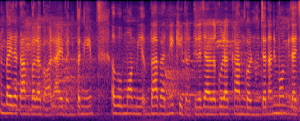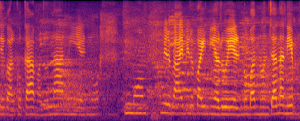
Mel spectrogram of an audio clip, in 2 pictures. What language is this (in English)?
Nepali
